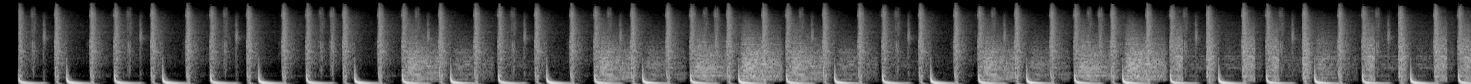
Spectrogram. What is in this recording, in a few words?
Electronic Beat Thing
